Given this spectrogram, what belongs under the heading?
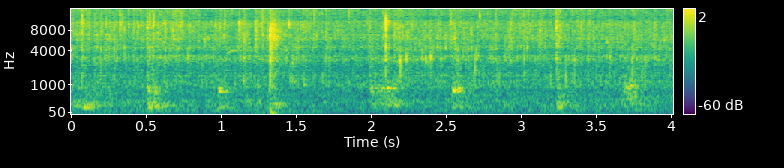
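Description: Onions fry for a rock fish curry, a low steady sizzle with a few soft clinks and stirring knocks from the pan, fairly quiet and close, with no talking.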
